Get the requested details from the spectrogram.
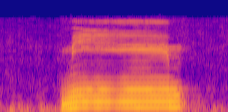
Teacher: এই অক্ষরটি ঠোঁটের শুকনা অংশ হইতে মিম উচ্চারিত হয়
